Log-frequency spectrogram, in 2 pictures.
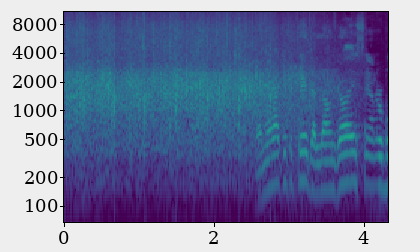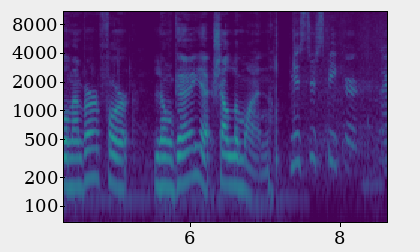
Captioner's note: applause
